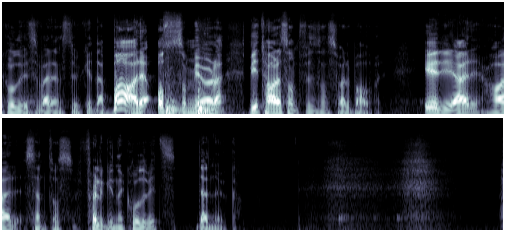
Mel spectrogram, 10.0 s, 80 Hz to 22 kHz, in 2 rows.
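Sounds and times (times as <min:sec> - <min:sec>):
speech: 0:00.0 - 0:07.4
deep breath taken before speaking: 0:08.0 - 0:10.0.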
